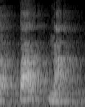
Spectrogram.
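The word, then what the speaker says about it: Tanakh: Que dá Taná, né? Taná, tá? Sem a pronúncia do K, não existe, tá?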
